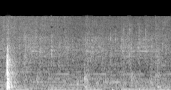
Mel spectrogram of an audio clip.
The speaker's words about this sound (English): we got the pan nice and hot. Okay. I put olive oil spices on here. Olive oil face down. One at a time.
